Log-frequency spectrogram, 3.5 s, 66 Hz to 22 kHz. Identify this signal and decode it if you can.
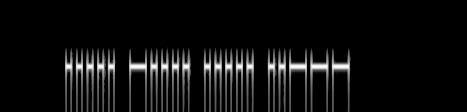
Morse code, heard as a keyed tone, about 30 wpm, 700 Hz. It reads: 5652
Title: Common Cut Numbers - 4-Digit 30wpm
